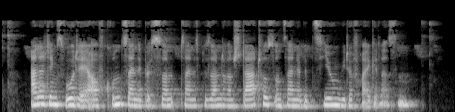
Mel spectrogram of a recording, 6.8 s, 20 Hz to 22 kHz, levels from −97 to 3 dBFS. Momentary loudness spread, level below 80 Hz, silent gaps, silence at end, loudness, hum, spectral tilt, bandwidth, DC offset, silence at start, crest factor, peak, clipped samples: 9 LU; -58 dBFS; none; 0.55 s; -19 LUFS; none; -5.5 dB/octave; 11.5 kHz; under 0.1%; 0.1 s; 16 dB; -2 dBFS; under 0.1%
